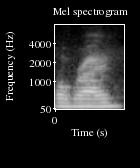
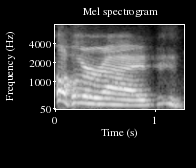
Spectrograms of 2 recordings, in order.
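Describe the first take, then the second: First: It is said without enthusiasm. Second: It is said with excitement.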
